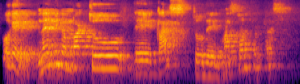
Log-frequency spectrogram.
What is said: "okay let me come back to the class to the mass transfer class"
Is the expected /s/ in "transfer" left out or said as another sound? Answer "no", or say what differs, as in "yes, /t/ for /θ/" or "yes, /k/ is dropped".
yes, /s/ is dropped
